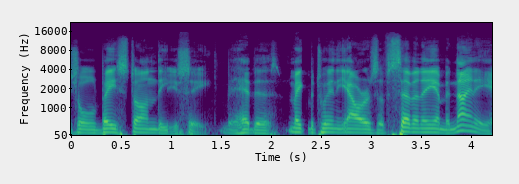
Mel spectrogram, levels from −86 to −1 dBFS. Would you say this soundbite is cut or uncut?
cut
